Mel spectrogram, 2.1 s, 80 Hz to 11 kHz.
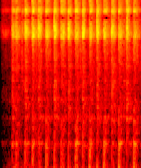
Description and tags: Toy plastic tamborine recorded with Behringer B1 through UB802 to Reaper and edited in Wavosaur. Loop it or die.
